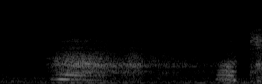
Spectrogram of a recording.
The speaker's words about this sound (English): to that I'm going to include some stretching that I'm doing right now, some deep breathing.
